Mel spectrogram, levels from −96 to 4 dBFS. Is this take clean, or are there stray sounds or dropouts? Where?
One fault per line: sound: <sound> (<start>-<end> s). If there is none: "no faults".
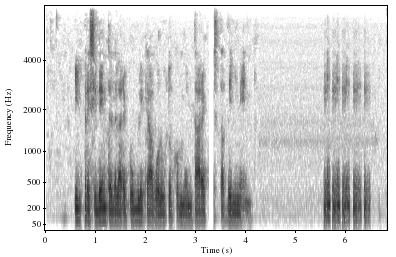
sound: dropout (3.3-3.4 s)
sound: laugh (5.6-6.5 s)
